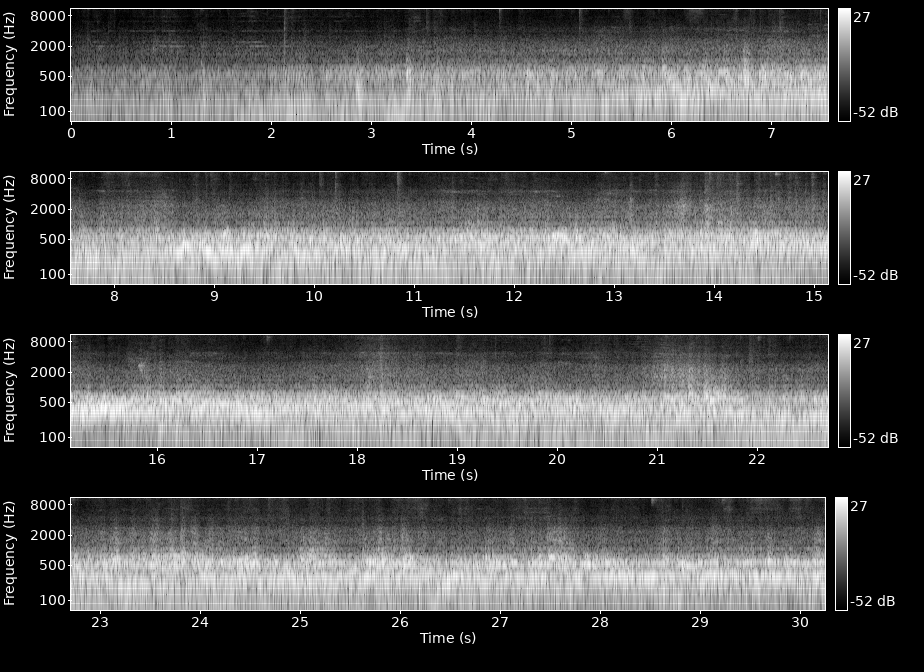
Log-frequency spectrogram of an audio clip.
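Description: A tram pulling away from a stop and running along its track. The low running noise of the motors and wheels on the rails builds over the first several seconds as it gathers speed, then holds steady.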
